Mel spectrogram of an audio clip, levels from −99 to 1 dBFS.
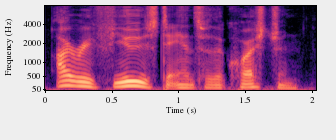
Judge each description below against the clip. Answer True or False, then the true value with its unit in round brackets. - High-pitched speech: False (115 Hz)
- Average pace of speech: True (175 wpm)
